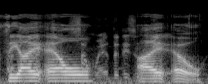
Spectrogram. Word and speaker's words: Gilio: That's pronounced as the last name, guys, Gilio.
